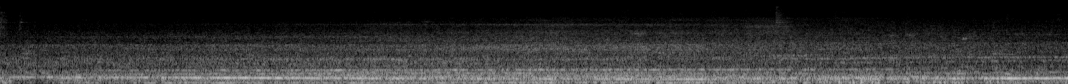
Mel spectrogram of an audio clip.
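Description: Train running on the line with a low rumble and a humming tone that slowly dips in pitch, then rises again near the end; it grows louder about two seconds in.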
